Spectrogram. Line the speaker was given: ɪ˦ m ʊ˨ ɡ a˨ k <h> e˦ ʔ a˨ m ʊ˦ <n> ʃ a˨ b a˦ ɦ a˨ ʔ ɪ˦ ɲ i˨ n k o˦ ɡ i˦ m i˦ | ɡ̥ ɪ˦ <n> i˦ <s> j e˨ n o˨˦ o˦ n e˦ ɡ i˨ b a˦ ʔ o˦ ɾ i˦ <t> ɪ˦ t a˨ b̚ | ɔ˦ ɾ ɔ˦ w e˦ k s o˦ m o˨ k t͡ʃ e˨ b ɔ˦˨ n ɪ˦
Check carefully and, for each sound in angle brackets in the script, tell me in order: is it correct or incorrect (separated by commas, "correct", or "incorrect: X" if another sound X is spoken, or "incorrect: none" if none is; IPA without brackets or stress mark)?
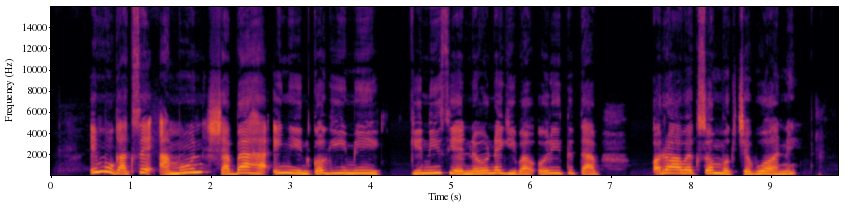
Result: incorrect: s, correct, correct, correct, correct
